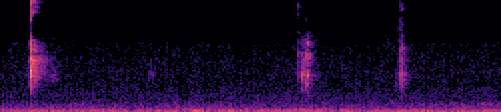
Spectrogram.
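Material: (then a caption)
Soap. A thin blade scores crosshatch lines into the surface of a solid pink and white striped bar of soap held in the hand. Three light, bright scratching clicks stand apart, each dying away almost at once, over a quiet low background rumble.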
